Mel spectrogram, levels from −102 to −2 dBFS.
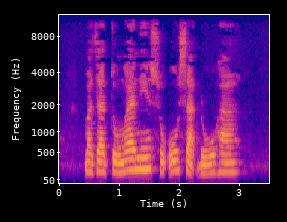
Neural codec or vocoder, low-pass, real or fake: none; 10.8 kHz; real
